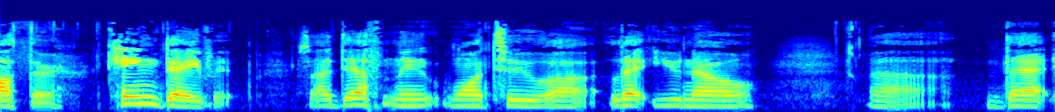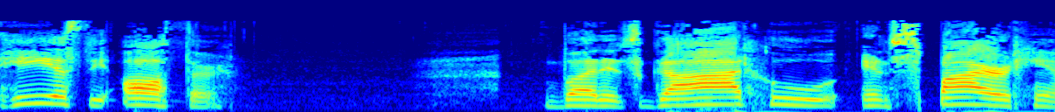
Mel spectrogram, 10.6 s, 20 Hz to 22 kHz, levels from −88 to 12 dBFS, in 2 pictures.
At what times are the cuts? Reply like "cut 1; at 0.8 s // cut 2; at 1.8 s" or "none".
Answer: none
